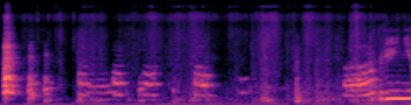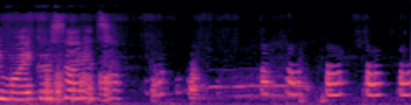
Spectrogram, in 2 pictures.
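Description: Six-month-old hens cluck and squawk loudly as they are handled and moved to new housing, in bursts with pauses between. Someone speaks briefly over them.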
